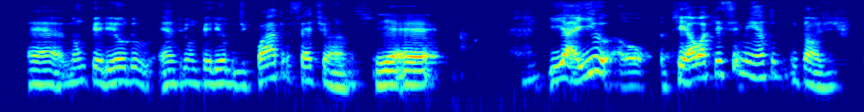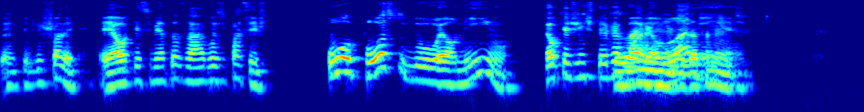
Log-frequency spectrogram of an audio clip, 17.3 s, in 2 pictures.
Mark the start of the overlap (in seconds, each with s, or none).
14.8 s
